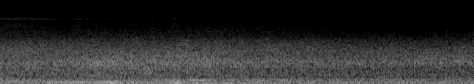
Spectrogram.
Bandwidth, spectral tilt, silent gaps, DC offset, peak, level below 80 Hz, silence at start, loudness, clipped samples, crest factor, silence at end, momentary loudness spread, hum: 11 kHz; -6 dB/octave; none; under 0.1%; -18 dBFS; -40 dBFS; 0 s; -34 LUFS; under 0.1%; 14 dB; 0 s; 6 LU; none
